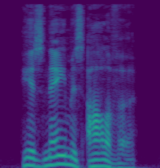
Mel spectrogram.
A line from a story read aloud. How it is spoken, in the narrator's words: Ledare whispered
